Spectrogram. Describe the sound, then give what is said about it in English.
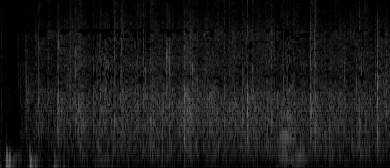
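An audience breaks into steady applause, a dense wash of many hands clapping that starts abruptly and keeps an even, fairly loud level throughout, with a few sharper claps standing out. “I just want to recognize everyone that was part of that and give you a round of applause for that.”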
